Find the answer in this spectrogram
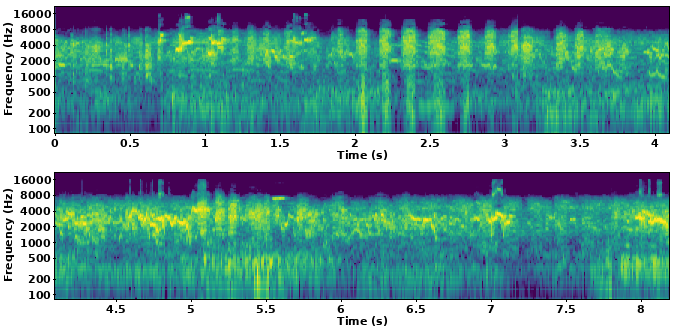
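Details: Budgerigars flocking over winter food: rapid clicking chirps repeated in quick pulses early on, then a dense chattering warble of many birds, with brief louder squeaks.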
